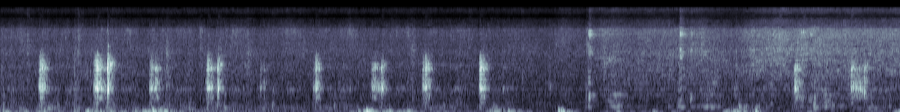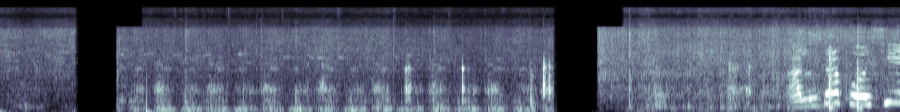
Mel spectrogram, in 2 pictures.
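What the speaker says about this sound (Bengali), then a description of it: "ভালো করে এবার কষিয়ে নেবো আলুটাকে।" Potatoes sautéing in a pan for a fish curry, a crackling sizzle with rhythmic spatula scrapes early on and then denser frying noise, close, with brief gaps and no talk.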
